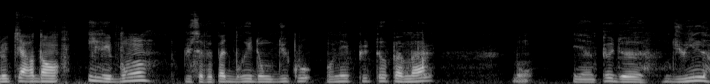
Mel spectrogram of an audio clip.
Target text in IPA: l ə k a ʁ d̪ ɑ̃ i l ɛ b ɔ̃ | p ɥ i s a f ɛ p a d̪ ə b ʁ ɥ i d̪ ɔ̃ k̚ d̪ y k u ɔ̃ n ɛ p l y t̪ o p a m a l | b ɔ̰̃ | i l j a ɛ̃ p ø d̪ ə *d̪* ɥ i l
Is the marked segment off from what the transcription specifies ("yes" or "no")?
no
